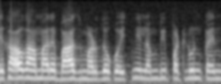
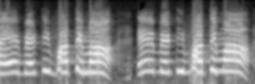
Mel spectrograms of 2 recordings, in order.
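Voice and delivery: high, loud, slow acted wail; tearful cry; 10 semitones higher, 9 dB louder, slower than usual. Preacher voicing a weeping father to Fatima, anguished cry. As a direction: call out in drawn-out mock-weeping anguish. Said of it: "ابا نے روتے روتے کہا".

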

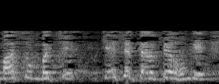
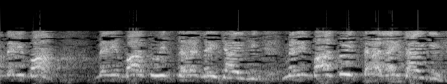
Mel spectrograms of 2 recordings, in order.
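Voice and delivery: put-on high, loud wail of a child clinging to the shroud; wailing cry; 7 semitones higher, 5 dB louder than usual. A narrator's reading. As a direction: cry out like a child losing his mother. (بچے کی روتی ہوئی بلند چیخ)

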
